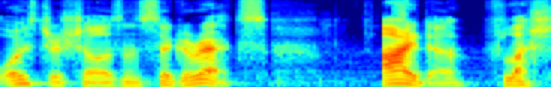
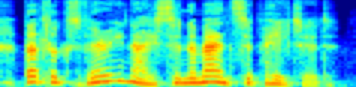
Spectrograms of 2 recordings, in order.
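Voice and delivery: put-on high-pitched young lady's chatter; high, airy party talk; lightly carefree daughter; 9 semitones higher than usual. A narrator's reading. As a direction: play a daughter showing off her emancipation. Voices Ida chatting at the party.

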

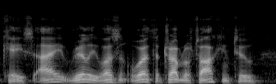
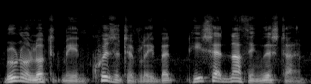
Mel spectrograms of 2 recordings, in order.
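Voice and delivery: ordinary delivery

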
